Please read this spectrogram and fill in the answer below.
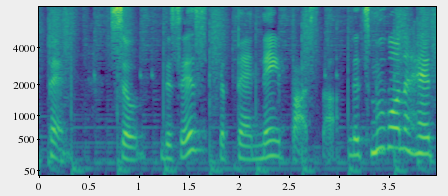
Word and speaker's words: penne: is this cylindrical shaped pasta and it is pronounced as the penne pasta a lot of people mispronounce it as penne pasta but it is pronounced as penne pasta the word penne is derived from the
